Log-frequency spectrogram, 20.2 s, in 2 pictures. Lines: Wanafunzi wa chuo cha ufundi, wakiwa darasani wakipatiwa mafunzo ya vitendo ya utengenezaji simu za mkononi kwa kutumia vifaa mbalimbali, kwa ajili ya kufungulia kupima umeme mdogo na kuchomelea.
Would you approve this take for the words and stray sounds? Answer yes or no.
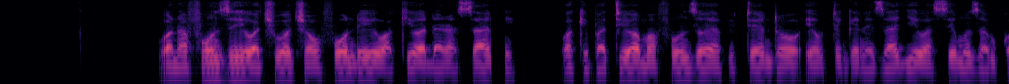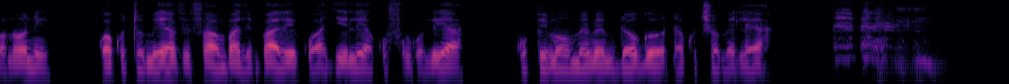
no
